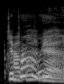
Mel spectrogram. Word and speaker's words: Dobrogosz: That's probably Dabrogaz. Hungarian. – Dobrogos. – So, Hannah, thank you for your work. – In Hungarian, the SZ is just pronounced S.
